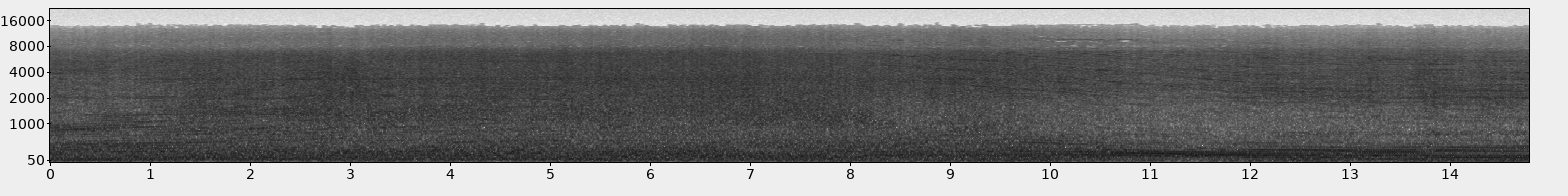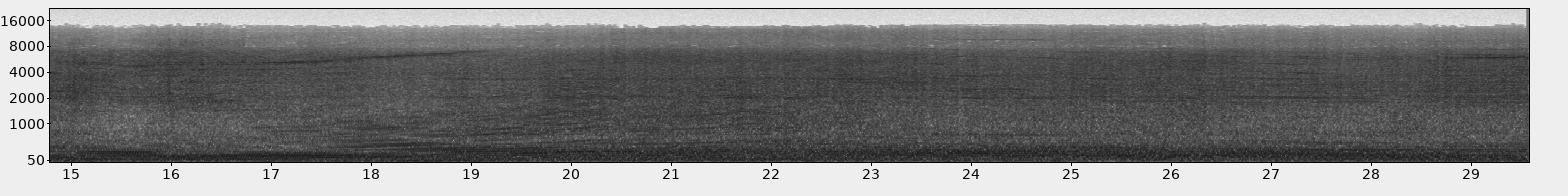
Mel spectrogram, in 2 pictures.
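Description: Sport motorcycle engine heard onboard at track pace, under heavy wind rush. About a third of the way in the engine note falls as the bike slows into a corner, bottoms out about halfway, then climbs again as it accelerates out.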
